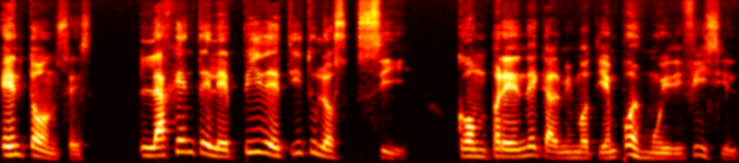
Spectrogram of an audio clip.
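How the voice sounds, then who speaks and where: Swinging very widely in pitch, a man speaks at a moderate pace over a quiet background. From Argentina. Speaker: sports reporter. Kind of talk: sports news report. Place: studio. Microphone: studio mic.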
